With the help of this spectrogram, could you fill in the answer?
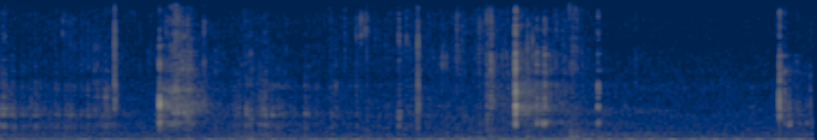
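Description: A metal utility blade scrapes and cuts slivers from the surface of a solid, hand-sized green oval bar of soap held in the palm. Soft, bright scratching runs throughout, broken by a few sharper, crisp cutting snaps, over a faint low steady hum.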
